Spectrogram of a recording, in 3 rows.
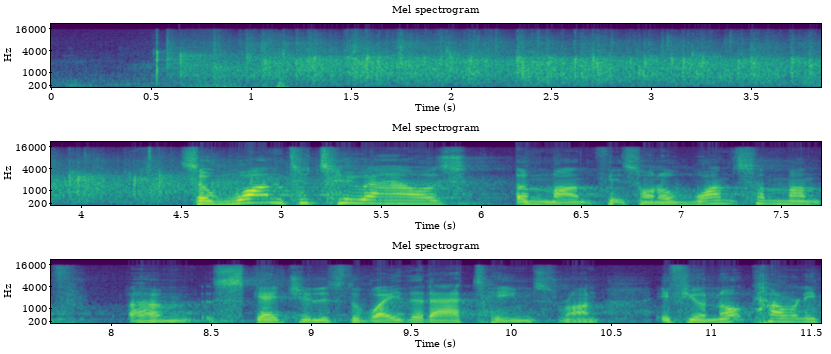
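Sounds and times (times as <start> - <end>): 
audience applause: 0.5 - 5.2
speech: 4.6 - 11.5.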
